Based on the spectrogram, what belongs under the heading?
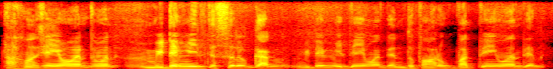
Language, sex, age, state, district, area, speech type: Kashmiri, male, 30-45, Jammu and Kashmir, Bandipora, rural, spontaneous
